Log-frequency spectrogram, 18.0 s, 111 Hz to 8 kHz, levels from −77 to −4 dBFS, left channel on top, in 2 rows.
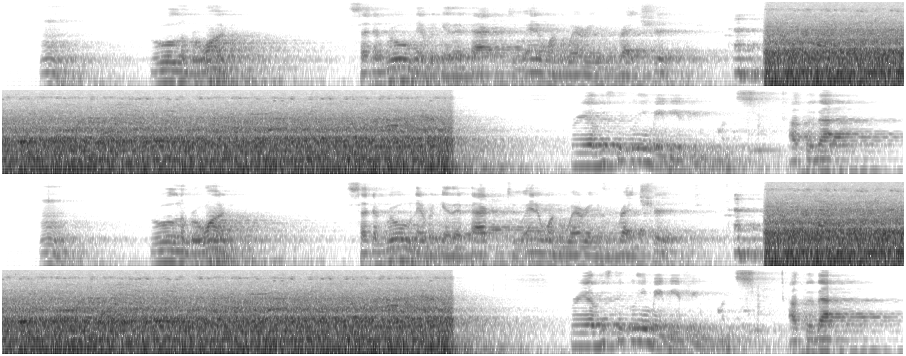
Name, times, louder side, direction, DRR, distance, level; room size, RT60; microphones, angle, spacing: voice 1, 0.4-0.7 1.5-2.3 3.5-6.7 14.2-17.3, right 1 dB, 75° right, 3 dB, 2.4 m, -38 dB
voice 2, 7.2-7.6 8.1-9.4 10.0-11.9, right 2 dB, 90° right, 1 dB, 3.9 m, -40 dB
sound 1, 7.6-13.5, right 1 dB, 5° right, 0.5 m, -21 dB
21.0 x 18.5 x 9.0 m, 2.5 s
head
